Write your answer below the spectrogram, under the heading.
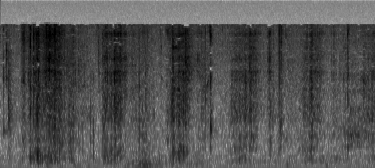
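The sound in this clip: Repeated crisp crunching as someone bites into and chews a crunchy rice cracker, with many irregular bursts of loud crackle throughout.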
